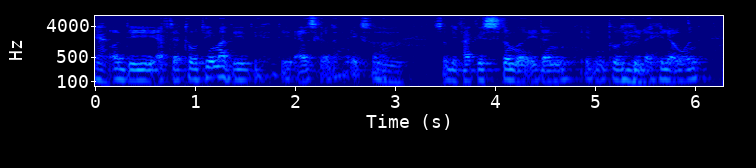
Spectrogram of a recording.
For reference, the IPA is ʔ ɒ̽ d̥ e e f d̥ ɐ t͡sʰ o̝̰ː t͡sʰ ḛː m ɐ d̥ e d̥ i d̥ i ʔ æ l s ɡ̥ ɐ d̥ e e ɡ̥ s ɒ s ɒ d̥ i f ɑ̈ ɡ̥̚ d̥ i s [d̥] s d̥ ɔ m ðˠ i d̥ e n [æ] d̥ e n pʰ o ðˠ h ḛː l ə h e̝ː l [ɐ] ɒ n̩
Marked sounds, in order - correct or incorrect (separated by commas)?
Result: incorrect, incorrect, incorrect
